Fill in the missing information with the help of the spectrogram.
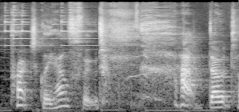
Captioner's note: laugh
